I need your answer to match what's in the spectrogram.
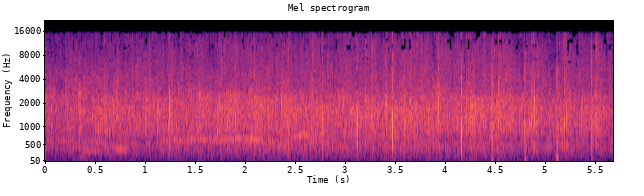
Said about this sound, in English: If you're a part of the parking team, would you stand up and let us just applaud you and appreciate what you do every week?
